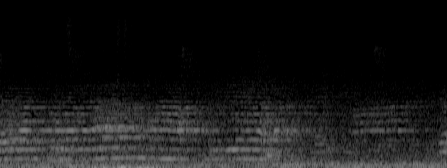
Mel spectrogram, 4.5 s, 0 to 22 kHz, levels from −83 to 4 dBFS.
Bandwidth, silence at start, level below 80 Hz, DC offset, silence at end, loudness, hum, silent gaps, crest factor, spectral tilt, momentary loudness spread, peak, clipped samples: 16 kHz; 0 s; -50 dBFS; under 0.1%; 0 s; -46 LUFS; none; none; 16 dB; -7 dB/octave; 6 LU; -28 dBFS; under 0.1%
